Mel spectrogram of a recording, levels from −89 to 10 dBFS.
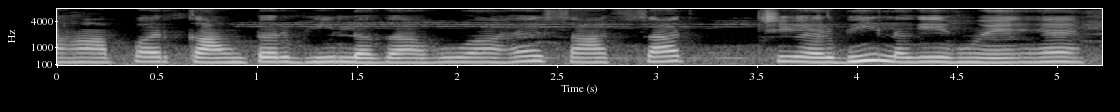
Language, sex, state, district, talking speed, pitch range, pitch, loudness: Hindi, female, Jharkhand, Palamu, 160 wpm, 225-245 Hz, 230 Hz, -15 LUFS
